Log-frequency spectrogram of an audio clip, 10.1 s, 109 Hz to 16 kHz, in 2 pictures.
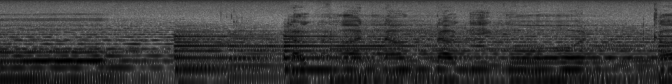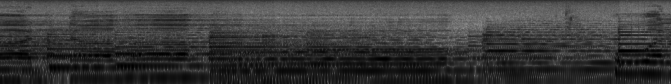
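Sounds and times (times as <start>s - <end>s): held instrumental accompaniment: 0.0s - 10.0s
person singing a psalm: 0.0s - 10.0s.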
